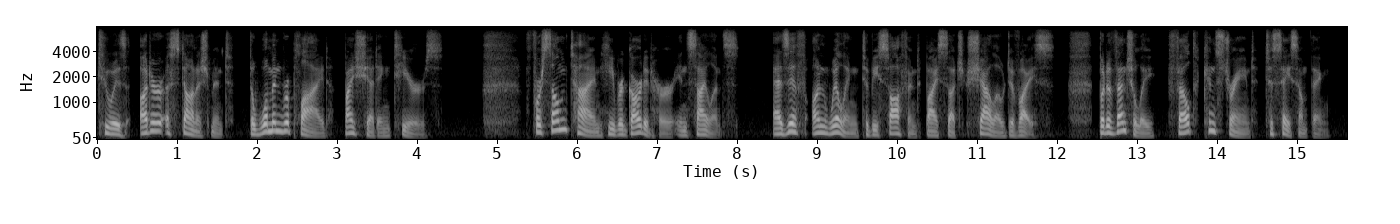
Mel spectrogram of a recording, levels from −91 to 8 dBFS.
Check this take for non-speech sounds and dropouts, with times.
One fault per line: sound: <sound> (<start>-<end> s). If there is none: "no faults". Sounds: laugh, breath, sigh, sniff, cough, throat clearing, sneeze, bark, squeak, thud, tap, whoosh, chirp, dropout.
no faults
